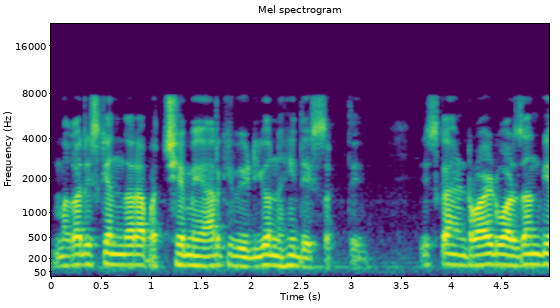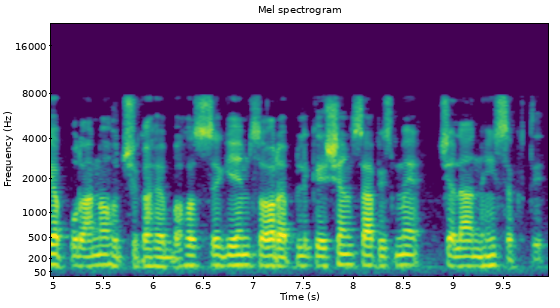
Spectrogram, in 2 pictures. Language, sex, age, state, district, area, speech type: Urdu, male, 45-60, Maharashtra, Nashik, urban, spontaneous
